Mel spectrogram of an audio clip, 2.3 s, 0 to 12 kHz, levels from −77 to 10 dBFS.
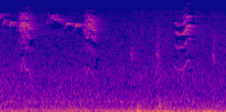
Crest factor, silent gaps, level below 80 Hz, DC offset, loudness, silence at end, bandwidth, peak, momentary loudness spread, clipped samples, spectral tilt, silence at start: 16 dB; none; -36 dBFS; under 0.1%; -35 LUFS; 0 s; 11 kHz; -16 dBFS; 4 LU; under 0.1%; -2.5 dB/octave; 0 s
